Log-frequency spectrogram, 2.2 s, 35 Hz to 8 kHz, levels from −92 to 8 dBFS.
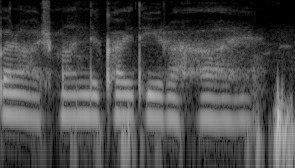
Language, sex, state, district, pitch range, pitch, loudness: Hindi, female, Uttar Pradesh, Budaun, 175-190 Hz, 185 Hz, -33 LUFS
